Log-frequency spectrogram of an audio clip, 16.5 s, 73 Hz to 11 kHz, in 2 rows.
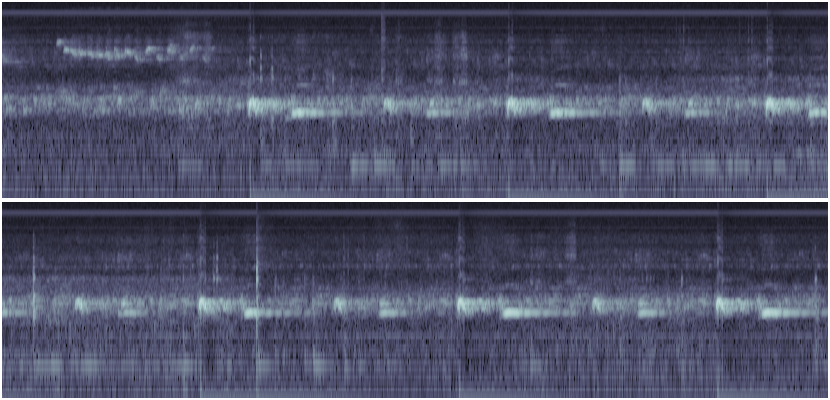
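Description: Quartz cuckoo clock calling the hour. Its two-note cuckoo call, high then low, repeats about once every 1.3 seconds from about two and a half seconds in, some eleven times in all.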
